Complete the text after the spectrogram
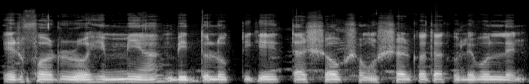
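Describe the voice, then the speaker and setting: A man's voice: medium pitch, monotone, measured pace, vocal fry, no room sound. A man narrating a scripted cartoon story.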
